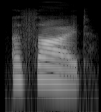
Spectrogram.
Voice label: "aside", English

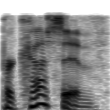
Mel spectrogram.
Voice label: "percussive", English

